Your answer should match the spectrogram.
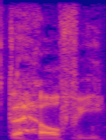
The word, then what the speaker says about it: StHealthy: It's your brand. You can pronounce it how you want, but when I have to explain it to people, it's always StHealthy. Yeah, that's how I say it, just so they know the H there.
